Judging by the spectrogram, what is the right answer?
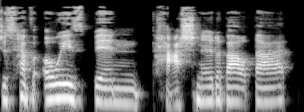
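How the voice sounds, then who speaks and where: With an American accent and a normal speaking voice, a woman talks at a fairly low pitch and a fairly slow pace. The recording is very clean with a silent background. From US West Coast, San Francisco. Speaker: self-defense coach. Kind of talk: interview conversation.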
